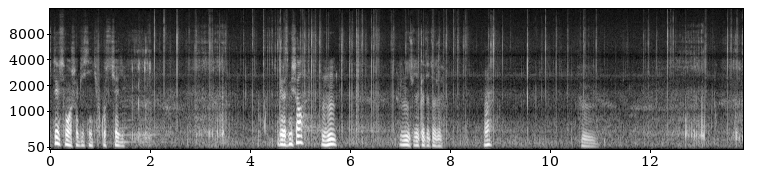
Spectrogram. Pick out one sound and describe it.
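A man sips a drink from a metal mug.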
